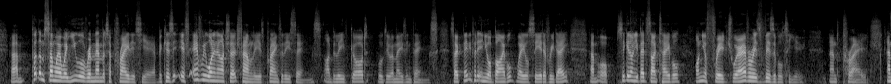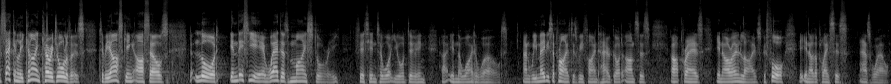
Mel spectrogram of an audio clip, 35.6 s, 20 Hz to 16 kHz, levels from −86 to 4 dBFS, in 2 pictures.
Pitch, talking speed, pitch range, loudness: 140 Hz, 195 wpm, 130-165 Hz, -29 LUFS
